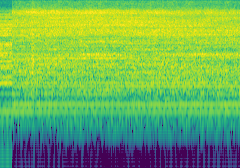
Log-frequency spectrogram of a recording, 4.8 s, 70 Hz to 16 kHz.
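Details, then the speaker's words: PS5 Slim console: steady high rough buzz with several fixed tones, never changing pitch, from either the detachable disc drive or the cooling fan; common defect, exact source unconfirmed; loud buzzing. "so as you can probably hear in all these videos there's a really loud buzzing sound that's coming from either the disc drive or the PS5 Slims cooling van"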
